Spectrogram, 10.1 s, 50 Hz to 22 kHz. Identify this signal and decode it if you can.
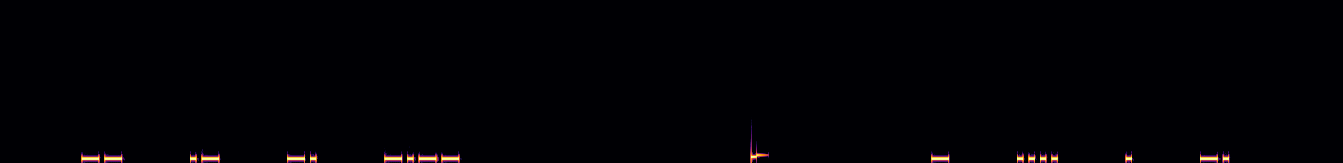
Morse code, heard as a keyed tone, about 27 wpm, spaced as for 13 wpm, 700 Hz. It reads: MANY THEN
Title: 4x Character Spacing - Top 300 Words - 28wpm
